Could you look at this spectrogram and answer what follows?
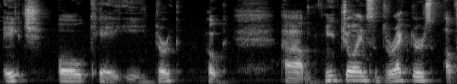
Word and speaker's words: Hoke: uh i think the last name is called pronounced hulk h-o-k-e dirk hoke he joins the directors of spire and he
